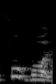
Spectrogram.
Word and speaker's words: football: they are compound words, just know that the stress is on the first part of the word. And the first part for football is foot. The first part for breakfast is break.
